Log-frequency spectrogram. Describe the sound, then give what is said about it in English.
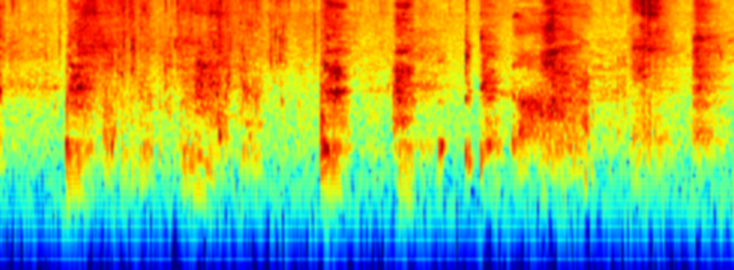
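Slurping and gulping of scummy-looking water from a pool, with snorts and gasping breaths between several irregular bursts, and no talking. “You take a good big drink.”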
